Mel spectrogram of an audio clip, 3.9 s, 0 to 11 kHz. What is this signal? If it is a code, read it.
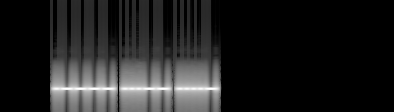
Morse code, heard as a keyed tone, about 34 wpm, 700 Hz. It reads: 134
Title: Numbers - 3-Digit 35wpm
